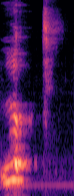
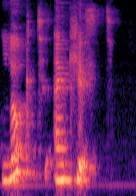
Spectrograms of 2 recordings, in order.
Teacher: Tenemos la ed y acá tenemos la pronunciación looked. Entonces no estamos pronunciando ni la E ni la D, sino que ese sonido de ed se convierte en un sonido de T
